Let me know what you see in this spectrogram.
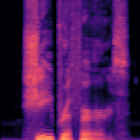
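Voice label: "she prefers", English, male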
